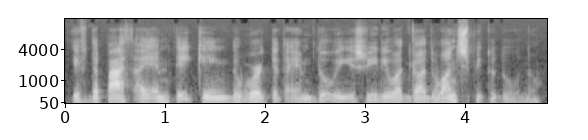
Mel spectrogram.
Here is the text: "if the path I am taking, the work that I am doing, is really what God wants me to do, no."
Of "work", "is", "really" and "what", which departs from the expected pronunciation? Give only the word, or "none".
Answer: is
